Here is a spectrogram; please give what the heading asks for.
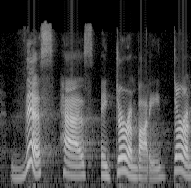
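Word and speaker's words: Derham: has a Durham body durum it's spelled d-e-r-h-a-m and durhams were built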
